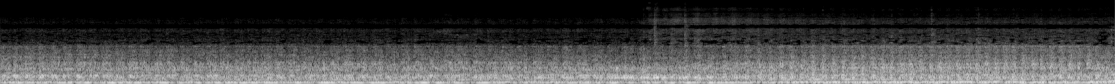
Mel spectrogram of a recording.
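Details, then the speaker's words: Washing machine spin cycle after replacing the shock absorbers: even, steady low rumble with no banging or wobble as the drum spins up; normal spin after repair. "Ahí está empezando a agarrar vuelo ahí está ahí se parejito"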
